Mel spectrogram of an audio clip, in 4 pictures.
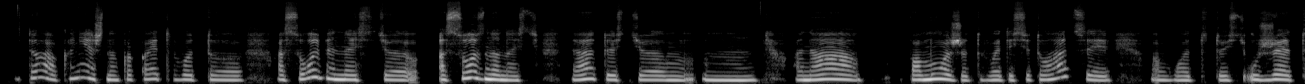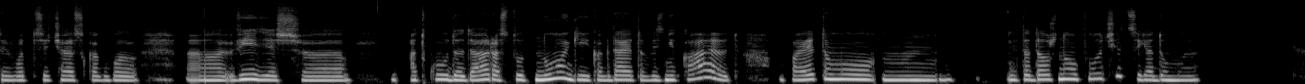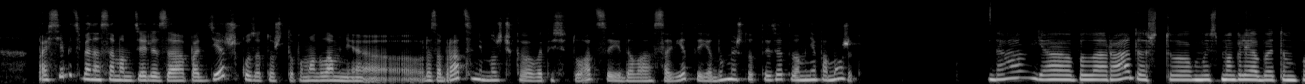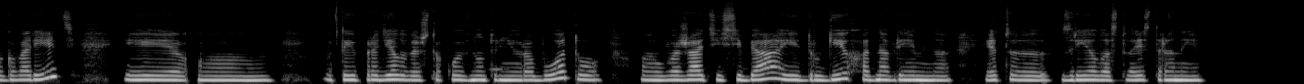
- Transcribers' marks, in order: other background noise; tapping
- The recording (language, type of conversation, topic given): Russian, advice, Почему я всегда извиняюсь, даже когда не виноват(а)?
